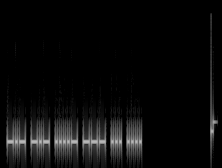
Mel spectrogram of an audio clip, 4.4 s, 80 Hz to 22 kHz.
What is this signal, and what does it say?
Morse code, heard as a keyed tone, about 30 wpm, 700 Hz. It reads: KK4OSH
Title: USA Callsign DE Callsign 30wpm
